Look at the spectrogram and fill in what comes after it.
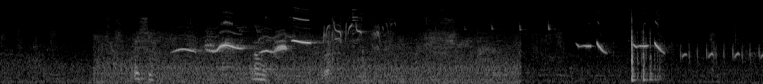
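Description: Small birds chirping and twittering, in short rising and falling calls, with a couple of sharp clicks near the end.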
